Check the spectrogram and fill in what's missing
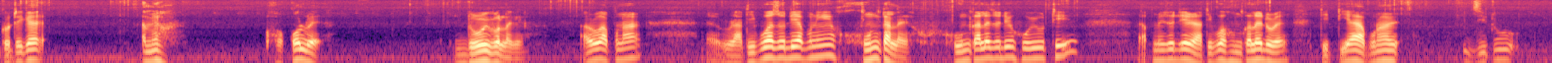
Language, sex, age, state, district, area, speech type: Assamese, male, 18-30, Assam, Lakhimpur, rural, spontaneous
